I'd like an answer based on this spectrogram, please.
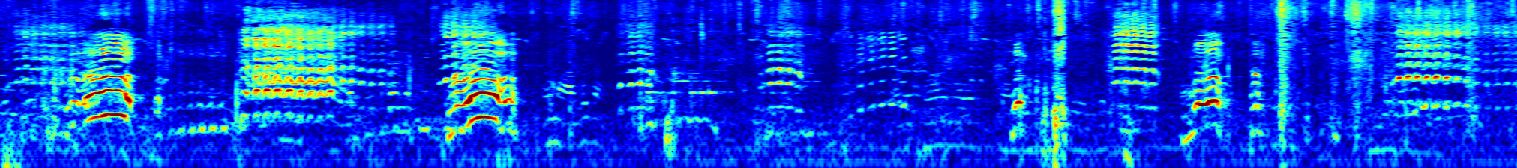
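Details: Goats at a farm in Ajmer and Kota, Rajasthan, bleating repeatedly: wavering, nasal bleats of about a second each, several overlapping callers with short gaps, plus quieter bleats and clicks between them.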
